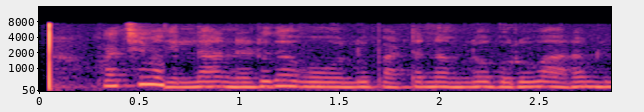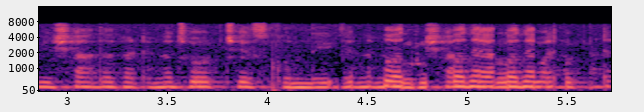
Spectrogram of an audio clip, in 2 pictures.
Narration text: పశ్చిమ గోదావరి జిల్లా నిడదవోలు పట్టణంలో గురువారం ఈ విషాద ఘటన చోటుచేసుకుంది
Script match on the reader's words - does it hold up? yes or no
no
